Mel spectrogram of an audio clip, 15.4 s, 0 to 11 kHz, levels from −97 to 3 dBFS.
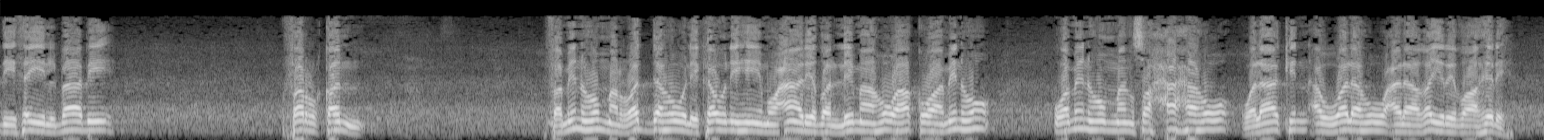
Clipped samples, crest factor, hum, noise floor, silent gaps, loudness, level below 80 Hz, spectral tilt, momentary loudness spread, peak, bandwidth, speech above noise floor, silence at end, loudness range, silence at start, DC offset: under 0.1%; 12 dB; none; -37 dBFS; none; -15 LUFS; -50 dBFS; -5.5 dB/octave; 6 LU; -4 dBFS; 8 kHz; 23 dB; 0 s; 7 LU; 0 s; under 0.1%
